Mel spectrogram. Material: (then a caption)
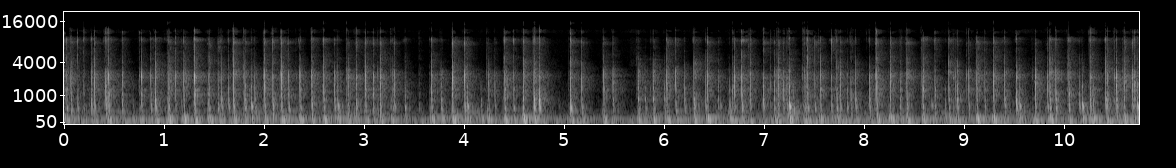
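PBT plastic. Fingertips of both hands type continuously on a white Keydous NJ80 mechanical keyboard with PBT plastic keycaps. The result is a dense, steady stream of short, dry clacks, each with a low, thocky body and a bright click on top, with a brief lull around the five-second mark.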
